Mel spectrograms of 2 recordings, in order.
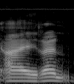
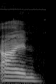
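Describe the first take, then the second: First: The word is said with an R sound. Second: The word is said without an R sound. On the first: The speaker calls it right. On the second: The speaker calls it wrong. "Not आयन"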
